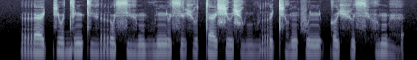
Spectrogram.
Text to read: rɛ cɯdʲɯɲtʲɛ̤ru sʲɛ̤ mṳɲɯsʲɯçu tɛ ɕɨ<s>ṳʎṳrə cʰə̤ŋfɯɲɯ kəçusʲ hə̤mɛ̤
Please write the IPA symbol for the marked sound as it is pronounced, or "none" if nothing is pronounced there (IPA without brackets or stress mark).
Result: ɕ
